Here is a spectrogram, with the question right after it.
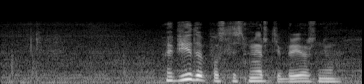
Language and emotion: Russian, sad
